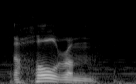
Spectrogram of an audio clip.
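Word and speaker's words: Hohlraum: The whole There's no C. The whole room. whole room.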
